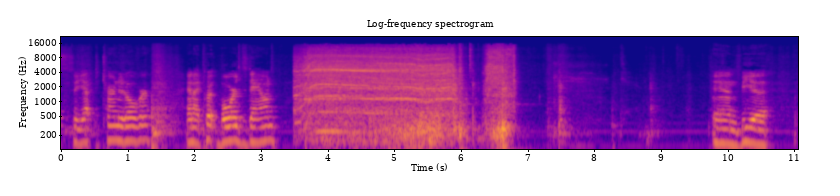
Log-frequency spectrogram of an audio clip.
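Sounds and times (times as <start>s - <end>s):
drill boring through sheet metal: 3.5s - 6.9s.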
